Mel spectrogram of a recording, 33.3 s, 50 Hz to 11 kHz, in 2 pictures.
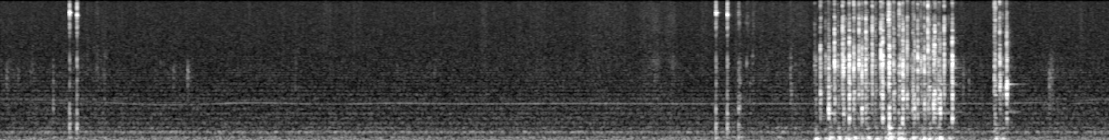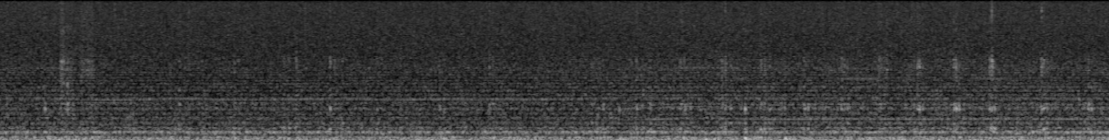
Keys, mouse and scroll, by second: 1.0-2.9 drag, 10.7-12.2 drag, 12.0-17.4 typing, 14.9 Return, 18.3-19.1 scroll down 1, 21.6-21.9 scroll down 1, 23.2-23.6 scroll down 1, 32.3-32.6 scroll down 2.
